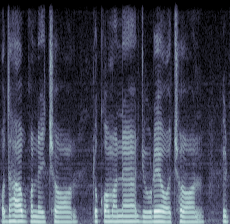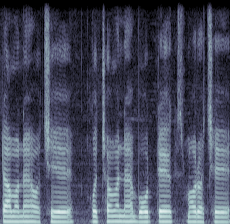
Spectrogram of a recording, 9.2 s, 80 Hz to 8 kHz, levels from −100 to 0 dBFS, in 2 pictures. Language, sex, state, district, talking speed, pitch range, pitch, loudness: Odia, female, Odisha, Sambalpur, 90 wpm, 175-185 Hz, 180 Hz, -18 LUFS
